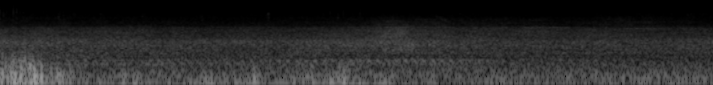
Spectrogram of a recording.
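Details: A passing aircraft drones at low pitch after a brief thump at the start, with no animal voices.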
